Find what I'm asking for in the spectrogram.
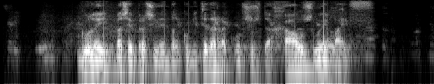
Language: Catalan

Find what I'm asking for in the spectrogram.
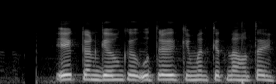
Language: Magahi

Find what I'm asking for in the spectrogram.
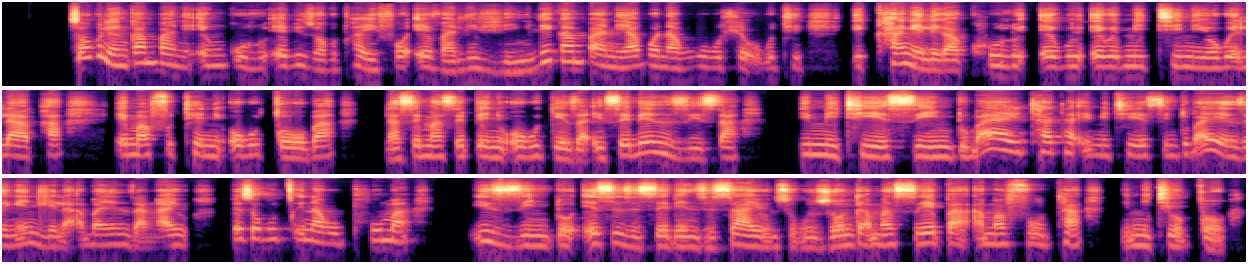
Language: North Ndebele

